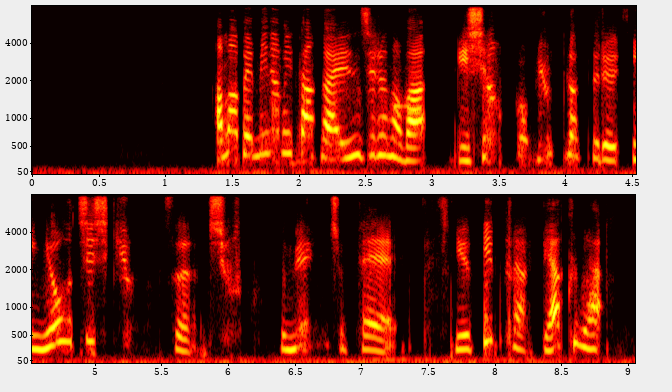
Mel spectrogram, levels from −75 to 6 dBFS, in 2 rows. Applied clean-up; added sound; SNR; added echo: neural diffusion model UNIVERSE++.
